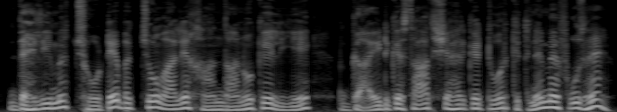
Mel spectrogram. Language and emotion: Urdu, fearful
